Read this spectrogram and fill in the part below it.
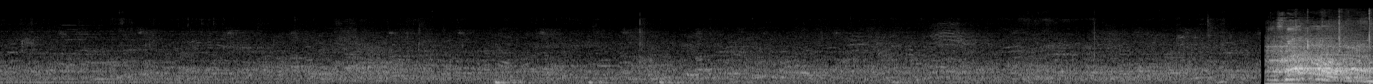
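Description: Children murmur quietly nearby.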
